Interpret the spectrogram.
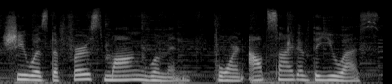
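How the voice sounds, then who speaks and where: A woman's voice: medium pitch, fairly even intonation, measured pace, gravelly, darkish tone. A woman from Ethiopia reading scripted narration as the host of a podcast. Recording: music under the voice. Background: background music.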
